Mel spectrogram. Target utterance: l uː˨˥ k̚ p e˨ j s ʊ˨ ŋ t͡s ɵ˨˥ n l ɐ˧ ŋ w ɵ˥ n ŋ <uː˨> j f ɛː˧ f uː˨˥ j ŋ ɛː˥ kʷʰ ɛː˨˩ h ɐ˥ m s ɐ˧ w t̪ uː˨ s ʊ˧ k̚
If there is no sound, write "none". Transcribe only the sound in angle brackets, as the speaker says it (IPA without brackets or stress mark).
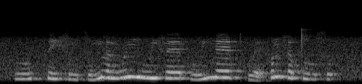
uː˧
